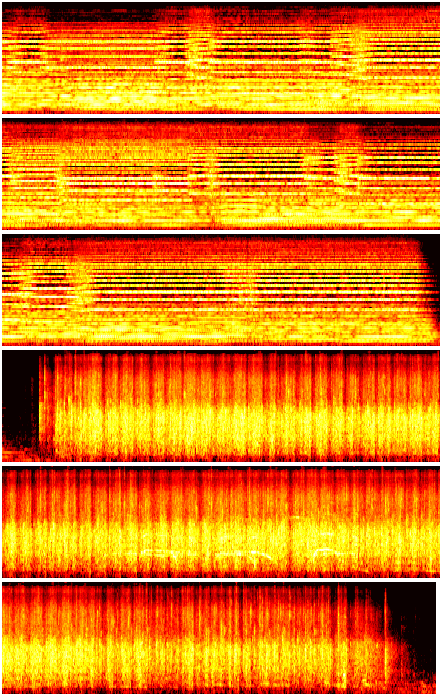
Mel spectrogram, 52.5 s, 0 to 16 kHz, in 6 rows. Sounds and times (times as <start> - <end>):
Applause: 26.9 - 52.0.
